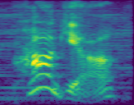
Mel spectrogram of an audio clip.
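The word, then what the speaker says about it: prajñā: Veda means knowledge, and Prajna, pronounced Pragya, literally means perfect knowing or perfect knowledge, and it is commonly understood as wisdom.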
